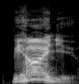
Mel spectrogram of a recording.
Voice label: im with you, voice, biker; Left 4 Dead 2; left4dead2 dlc3; survivor

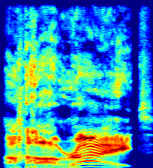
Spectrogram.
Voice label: reaction positive, voice, biker; Left 4 Dead 2; left4dead2 dlc3; survivor

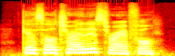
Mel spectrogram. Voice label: take assault rifle, teen girl; player; survivor; voice

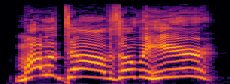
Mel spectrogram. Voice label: spot grenades, survivor voice; Left 4 Dead 2; left4dead2 dlc3

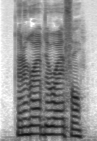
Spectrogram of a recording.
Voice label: take assault rifle, teen girl; player; survivor; voice

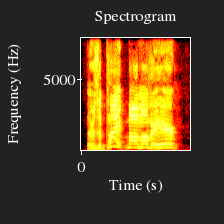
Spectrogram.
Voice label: spot grenades, voice, biker

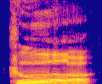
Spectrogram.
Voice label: reaction positive, voice, biker; Left 4 Dead 2; survivor

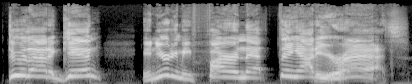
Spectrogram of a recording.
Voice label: friendly fire, voice, biker; Left 4 Dead 2; left4dead2 dlc3; survivor

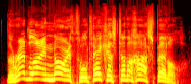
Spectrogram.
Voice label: world hospital, namvet, survivor voice

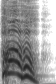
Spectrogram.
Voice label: reaction startled, manager, survivor, voice; Left 4 Dead 2; left4dead2 dlc2

